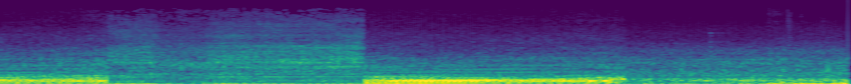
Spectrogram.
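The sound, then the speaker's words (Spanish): Engine rumble of BMW cars accelerating and zigzagging through city traffic, heard as a steady, loud low drone whose tone shifts in a few stages as the engines rev, with no voices. “Dos BMW circulan tras ellos. Toro acelera. Los BMW se saltan un semáforo y se acercan a ellos. Toro zigzaguea entre los coches.”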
